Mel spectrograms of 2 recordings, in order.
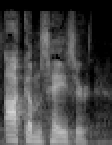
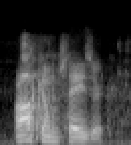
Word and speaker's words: Occam's Hazer: It's Occam's Hazer. – Occam's Hazer. – As in Occam's Razor? – Whoop-dee-doo.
